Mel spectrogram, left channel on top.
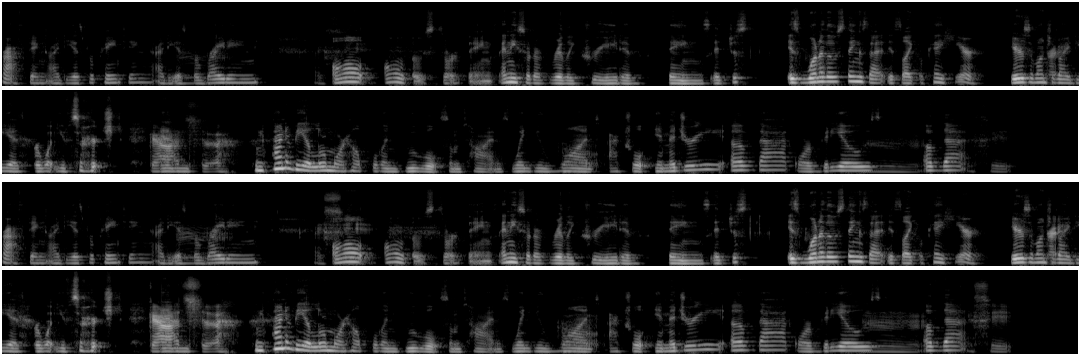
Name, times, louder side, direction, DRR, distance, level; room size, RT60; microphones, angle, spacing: voice 1, 0.0-2.6 3.3-6.4 6.7-7.4 7.9-9.7 10.1-12.6 13.3-19.5 20.0-20.4, equal, 5° right, 0.5 m, -30 dB
voice 2, 1.7-2.2 3.1-3.7 10.5-10.6 10.9-11.1 12.2-13.3 16.4-16.7 19.4-20.0 20.5-20.9, right 8 dB, 80° right, 0.6 m, -36 dB
20.5 x 7.3 x 2.9 m
head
